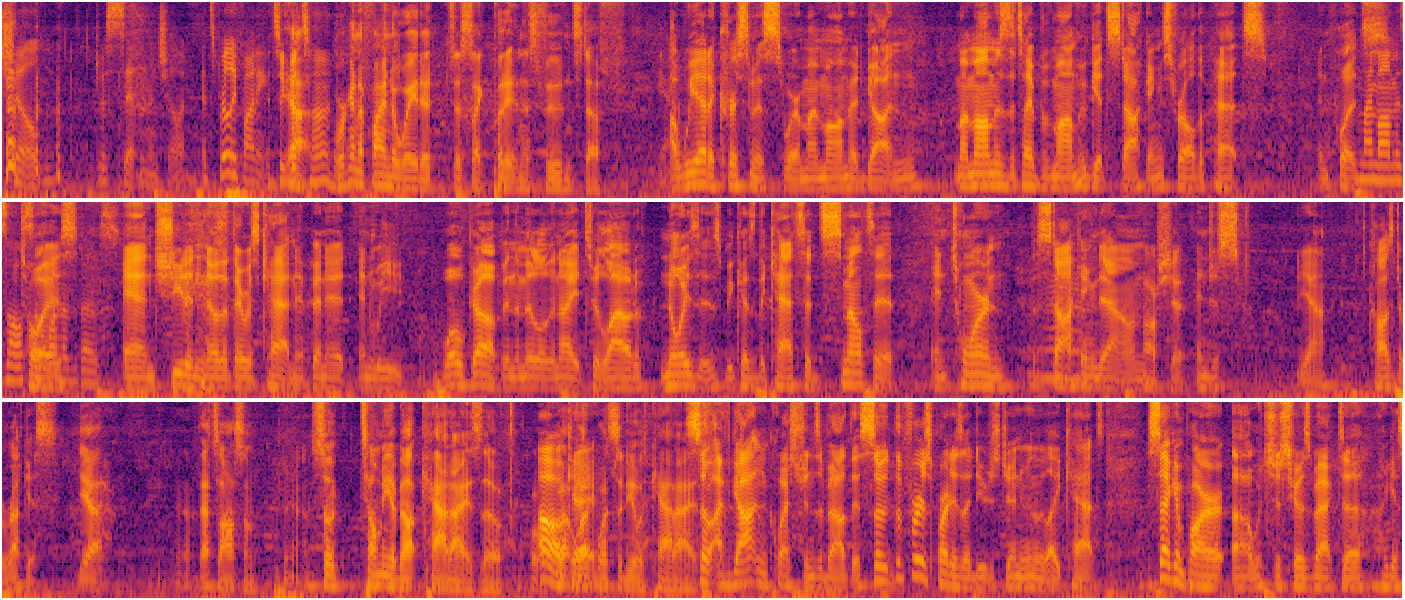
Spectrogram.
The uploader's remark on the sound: This bonus episode is from a live recording of The Groove Life Podcast that originally took place at Hospoda in Cedar Rapids on June 23rd, 2023. From our live show back in June - a short interview (followed by a musical performance).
